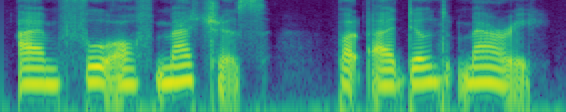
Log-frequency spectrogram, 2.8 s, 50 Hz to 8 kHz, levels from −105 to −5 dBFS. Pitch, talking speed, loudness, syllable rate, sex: 185 Hz, 190 wpm, -18 LUFS, 4.9 syllables/s, female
